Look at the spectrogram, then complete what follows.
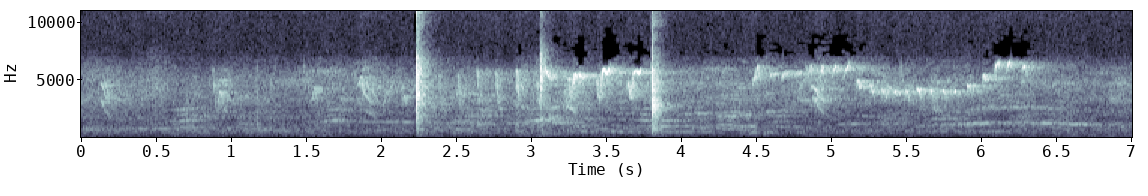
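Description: Two sharp metal clicks about a second and a half apart, with a quick run of light ticks between them, as hands work at a bicycle's rear axle. A bird sings in the background in the second half.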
